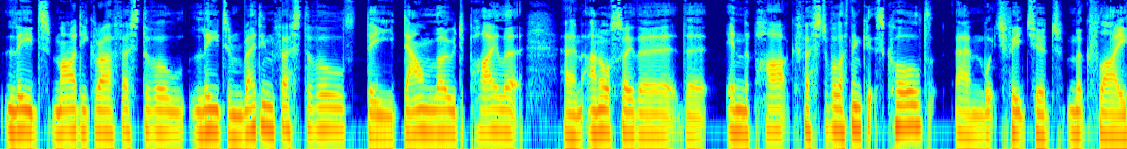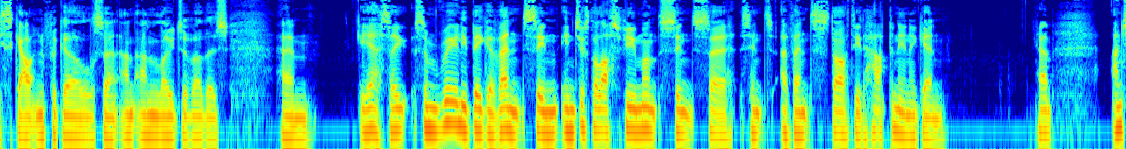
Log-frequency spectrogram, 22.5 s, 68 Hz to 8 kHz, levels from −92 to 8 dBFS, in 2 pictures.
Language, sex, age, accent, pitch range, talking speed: English, male, 30-49, British, 105-125 Hz, 160 wpm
